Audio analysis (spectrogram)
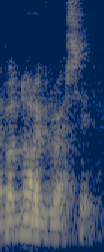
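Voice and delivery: ordinary talk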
